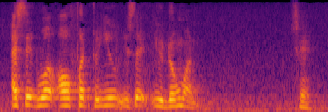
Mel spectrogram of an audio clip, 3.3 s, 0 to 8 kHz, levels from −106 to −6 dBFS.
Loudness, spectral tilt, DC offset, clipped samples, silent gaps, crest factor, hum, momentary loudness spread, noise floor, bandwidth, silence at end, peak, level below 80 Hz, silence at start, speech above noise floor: -28 LUFS; -7 dB/octave; under 0.1%; under 0.1%; none; 16 dB; none; 14 LU; -52 dBFS; 7.8 kHz; 0.05 s; -12 dBFS; -58 dBFS; 0.1 s; 24 dB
